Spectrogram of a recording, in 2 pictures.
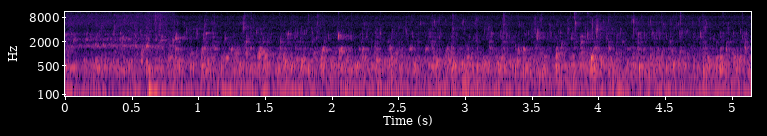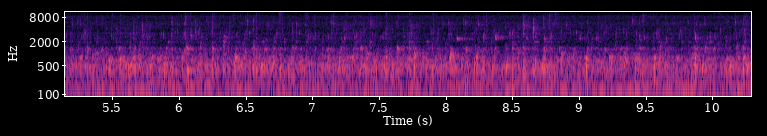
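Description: Mutton korma gravy simmering in an uncovered pot as it finishes cooking: a steady bubbling with many small pops and crackles.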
